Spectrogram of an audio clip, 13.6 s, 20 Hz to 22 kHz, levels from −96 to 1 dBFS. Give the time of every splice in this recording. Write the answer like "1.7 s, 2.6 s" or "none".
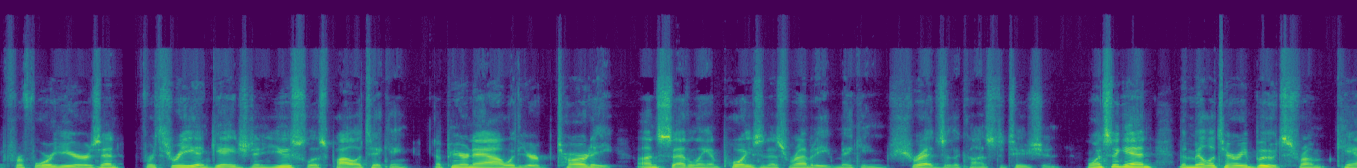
none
